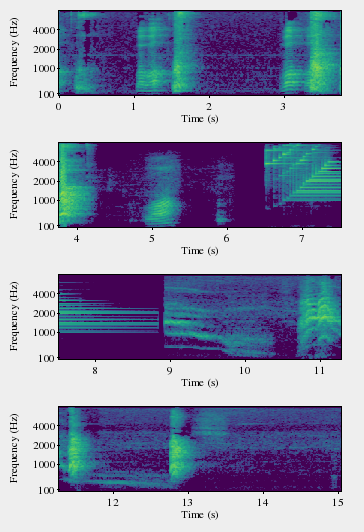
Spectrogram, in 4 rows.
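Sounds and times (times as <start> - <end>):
dog barking: 1.5 - 1.8, 3.3 - 4.2, 11.0 - 11.7, 12.8 - 13.1
bright chime: 6.5 - 8.9
cat crying: 8.9 - 10.0, 10.7 - 11.9.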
